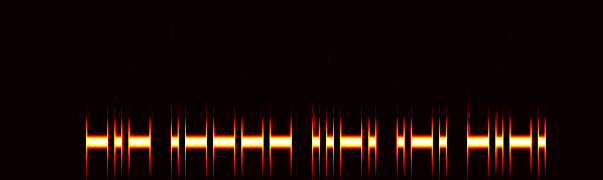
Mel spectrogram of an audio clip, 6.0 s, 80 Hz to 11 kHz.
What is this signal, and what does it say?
Morse code, heard as a keyed tone, about 17 wpm, 700 Hz. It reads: K1FRC
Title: USA Call Signs - 5 Characters - Repeated 2x - 17wpm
